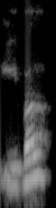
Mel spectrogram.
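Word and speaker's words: Yva: called Y VA and I think they try to pronounce it Eva I it doesn't look like even to me but anyway it's their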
